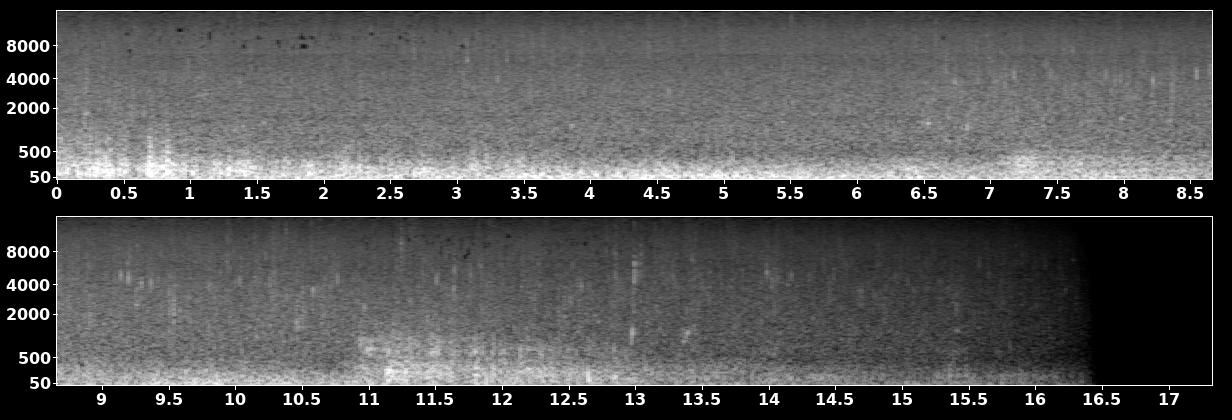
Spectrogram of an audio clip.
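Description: Rain patters steadily outdoors and slowly fades away.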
